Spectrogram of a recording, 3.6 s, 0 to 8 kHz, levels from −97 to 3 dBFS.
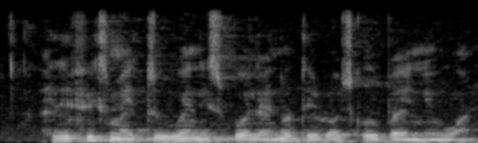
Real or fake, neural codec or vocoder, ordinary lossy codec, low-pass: real; none; none; 7.2 kHz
